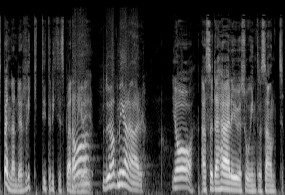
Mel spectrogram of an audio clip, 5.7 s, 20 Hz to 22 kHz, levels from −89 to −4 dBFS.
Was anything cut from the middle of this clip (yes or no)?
yes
